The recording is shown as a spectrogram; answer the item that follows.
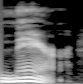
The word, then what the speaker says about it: Mare: In private, I was Mare, pronounced like the animal, a nickname that used to sound tender and lately sounded like an instruction to move.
